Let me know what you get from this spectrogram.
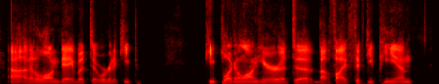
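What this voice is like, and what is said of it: Tired, weakening voice. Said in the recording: “my voice is starting to get a little bit weak”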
